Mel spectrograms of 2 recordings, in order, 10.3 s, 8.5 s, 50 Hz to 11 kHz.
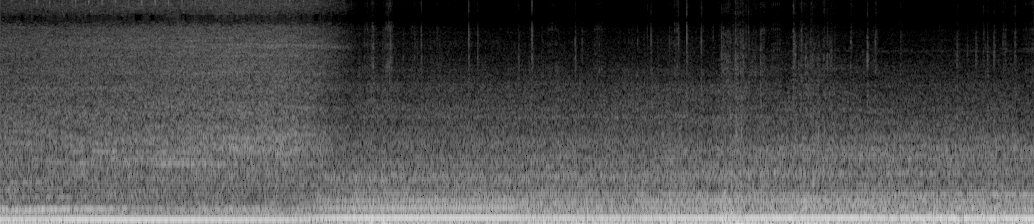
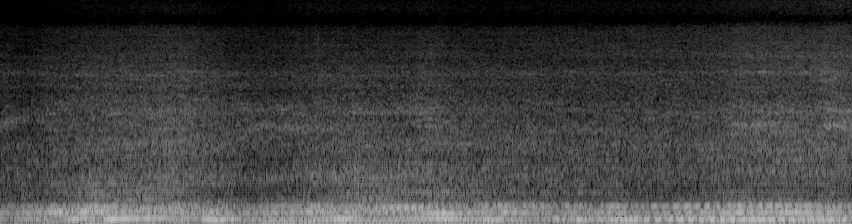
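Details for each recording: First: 2001 Mustang GT Bullitt after its broken, wobbly starter was replaced: a smooth, steady engine note that settles after a brief hiss, with no knocking or grinding from the starter area. The earlier horrific noise is gone; healthy running. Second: 2001 Mustang GT Bullitt running with a horrific noise: deep, uneven rumble with rough churning undertone; the broken, loose starter drive is still dragging on the flywheel; starter drive not disengaging.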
